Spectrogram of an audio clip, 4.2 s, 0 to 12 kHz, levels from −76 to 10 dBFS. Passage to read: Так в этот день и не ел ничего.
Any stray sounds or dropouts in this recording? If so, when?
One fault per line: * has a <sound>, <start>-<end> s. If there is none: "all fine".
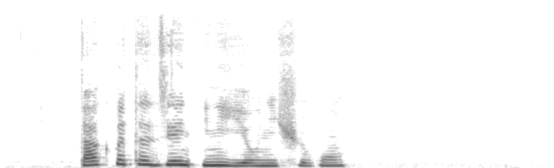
all fine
